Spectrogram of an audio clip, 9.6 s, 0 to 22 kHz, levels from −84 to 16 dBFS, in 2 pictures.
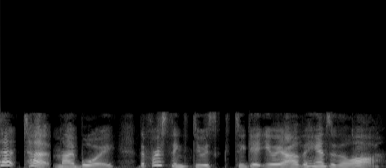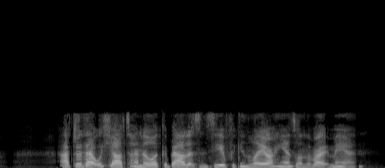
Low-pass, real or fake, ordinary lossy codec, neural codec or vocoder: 7.2 kHz; real; AAC, 32 kbps; none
